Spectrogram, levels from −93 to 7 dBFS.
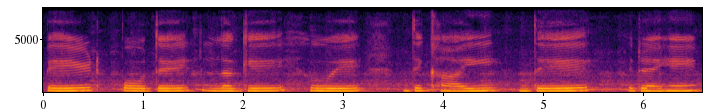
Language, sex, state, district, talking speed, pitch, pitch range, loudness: Hindi, female, Punjab, Fazilka, 65 wpm, 235 Hz, 230-240 Hz, -14 LUFS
